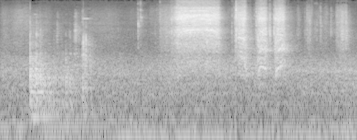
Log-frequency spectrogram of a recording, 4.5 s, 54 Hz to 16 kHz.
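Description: Cordless drill handled and briefly run in short bursts, with sharp clicks, as it is readied with a 4 mm bit for a pilot hole in a wooden stick.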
